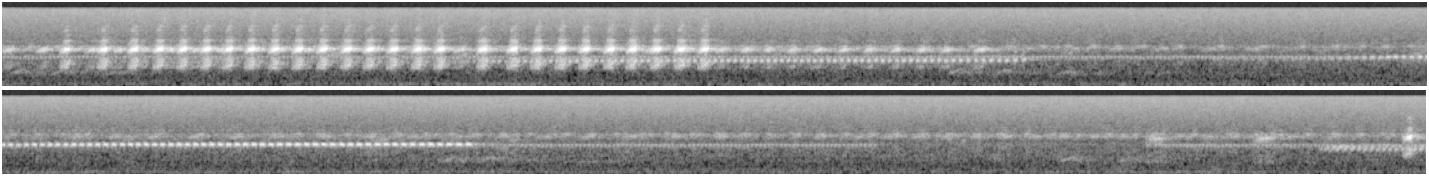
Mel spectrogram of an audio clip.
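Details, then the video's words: Singing tree frogs at a pond by night, mid April, North-East Italy: a burst of loud rattling croaks, then quieter pulses as mole crickets trill in a long, level, continuous tone. "singing tree frogs in pond"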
